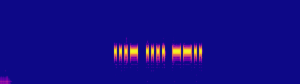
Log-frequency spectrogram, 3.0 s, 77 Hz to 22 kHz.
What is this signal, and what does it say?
Morse code, heard as a keyed tone, about 41 wpm, 700 Hz. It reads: VHZ
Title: USA Call Sign Postfixes - 3 Letters 45wpm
